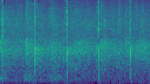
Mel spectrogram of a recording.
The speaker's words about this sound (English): An audience, please. We have a round of applause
